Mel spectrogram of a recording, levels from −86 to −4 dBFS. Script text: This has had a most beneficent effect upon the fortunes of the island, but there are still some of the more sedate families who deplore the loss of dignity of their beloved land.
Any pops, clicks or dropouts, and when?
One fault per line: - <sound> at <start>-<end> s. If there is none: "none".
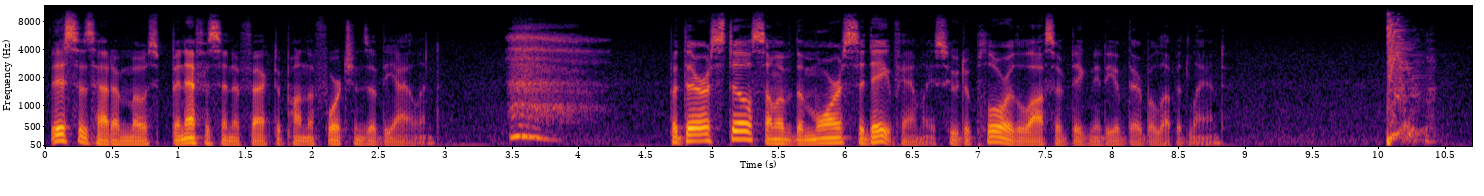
- sigh at 3.4-4.3 s
- thud at 10.1-10.4 s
